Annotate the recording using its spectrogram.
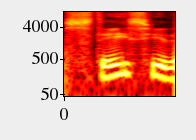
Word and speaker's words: Stacie: Stacy is spelled S-T-A-C-I-E, and court is spelled C-O-U-R-T, just like basketball. – All right, perfect. Well, Stacy, thank you once again for joining me on the show today.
